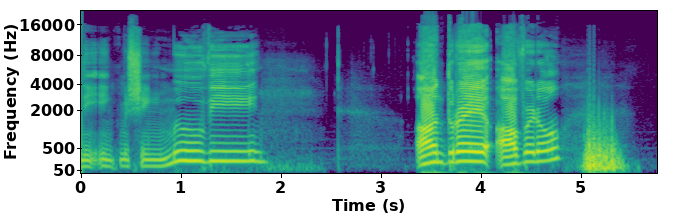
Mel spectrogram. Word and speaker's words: Øvredal: Andre Overdo. How do we pronounce this? Hang on. Pronunciation. André Øvredal.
